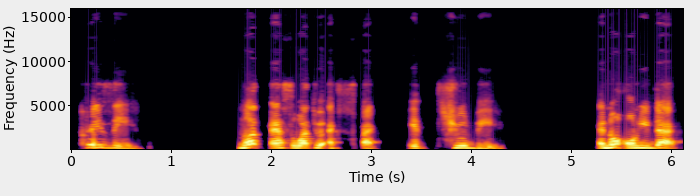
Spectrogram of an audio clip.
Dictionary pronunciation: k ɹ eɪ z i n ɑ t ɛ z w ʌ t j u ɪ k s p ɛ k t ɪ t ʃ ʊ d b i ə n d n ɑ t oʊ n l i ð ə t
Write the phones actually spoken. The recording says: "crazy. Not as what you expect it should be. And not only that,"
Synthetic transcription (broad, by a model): k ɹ eɪ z i n ɑ t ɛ s w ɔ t j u ɪ k s p ɛ k t ɪ t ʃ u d b i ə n n ɑ t oʊ n l i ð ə t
